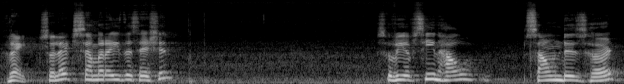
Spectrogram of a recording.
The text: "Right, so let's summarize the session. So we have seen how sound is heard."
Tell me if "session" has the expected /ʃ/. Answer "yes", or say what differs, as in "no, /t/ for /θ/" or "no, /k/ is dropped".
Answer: yes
